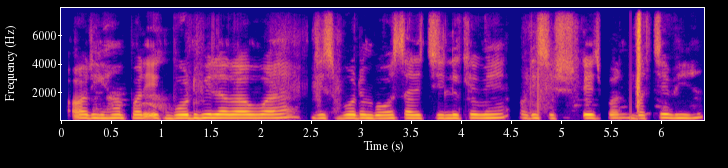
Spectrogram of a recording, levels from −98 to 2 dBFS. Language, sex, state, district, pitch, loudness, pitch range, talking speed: Hindi, female, Bihar, Samastipur, 225 Hz, -18 LUFS, 220-230 Hz, 240 wpm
